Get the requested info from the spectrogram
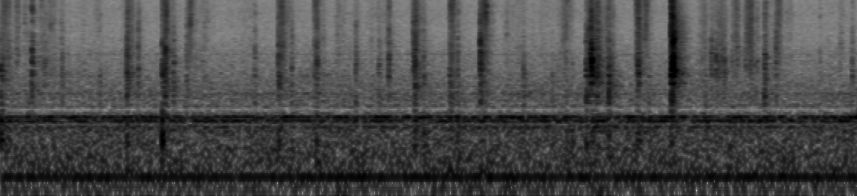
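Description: Tarot cards being handled, with scattered, irregular light clicks and snaps, the sharpest about two-thirds of the way in. A faint steady electrical hum runs underneath.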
